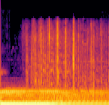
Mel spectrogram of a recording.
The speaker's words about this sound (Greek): Το περιστέρι πέταξε γρήγορα μακριά.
